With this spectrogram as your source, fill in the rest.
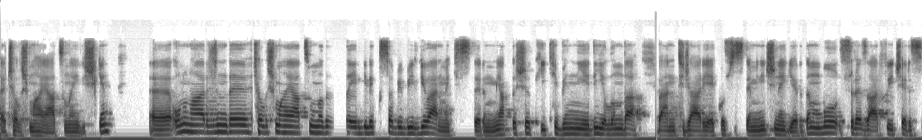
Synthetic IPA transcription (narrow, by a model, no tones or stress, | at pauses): t͡ʃʰalˠɯʃmaɦaja̰ːt̪ʰɯnailʲiʃcin | ɛːʔo̞nunhaːɾid͡ʒind̪ɛt͡ʃʰalˠɯʃmaɦajaːt̪ʰɯnlˠad̪ | lˠailʲɟilʲikʰɯ̥sabibilʲɟivæɾmɛcʰi̥st̪ʰe̞ɾimjaklˠaʃɯkicʰibinje̞d̪ijɯlˠɯnd̪a | bænt̪ʰid͡ʒaːɾiːekʰo̞si̥st̪ʰe̞minit͡ʃʰinɛɟiɾd̪imbusyɾɛzaɾfɯit͡ʃʰe̞ɾis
